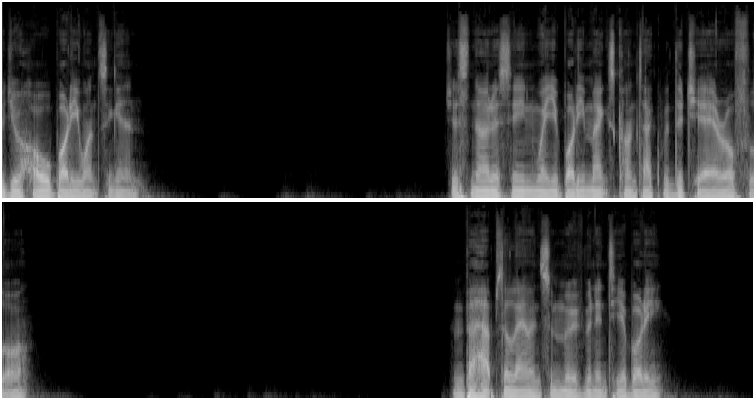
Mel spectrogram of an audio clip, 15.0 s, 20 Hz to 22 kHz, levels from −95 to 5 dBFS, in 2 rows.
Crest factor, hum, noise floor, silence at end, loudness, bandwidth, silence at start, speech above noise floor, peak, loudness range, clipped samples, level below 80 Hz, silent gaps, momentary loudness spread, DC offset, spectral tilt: 20 dB; none; -85 dBFS; 0.9 s; -26 LUFS; 14.5 kHz; 0 s; 61 dB; -8 dBFS; 12 LU; under 0.1%; -40 dBFS; 2.03-2.16 s, 2.52-2.74 s, 3.59-3.63 s, 8.49-8.97 s, 9.09-9.26 s, 9.59-9.63 s, 10.98-11.06 s, 11.25-11.90 s; 8 LU; under 0.1%; -6.5 dB/octave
